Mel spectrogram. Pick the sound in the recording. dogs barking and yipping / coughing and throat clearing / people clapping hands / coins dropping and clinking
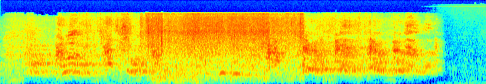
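dogs barking and yipping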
